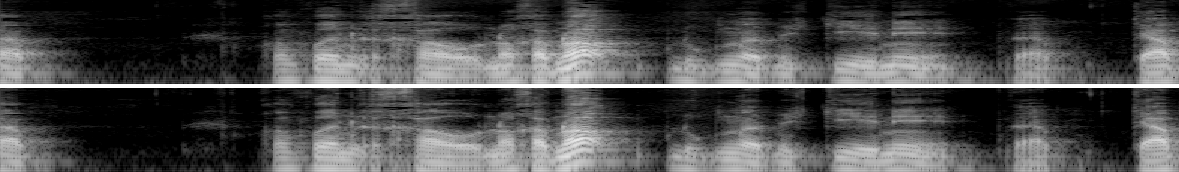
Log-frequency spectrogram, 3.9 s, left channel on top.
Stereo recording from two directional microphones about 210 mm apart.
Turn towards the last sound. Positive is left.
turn(degrees=-40)  # may be behind; listen again after turning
